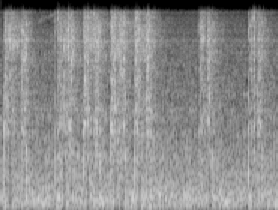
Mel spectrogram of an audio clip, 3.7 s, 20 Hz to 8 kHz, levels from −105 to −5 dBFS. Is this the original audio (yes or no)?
no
